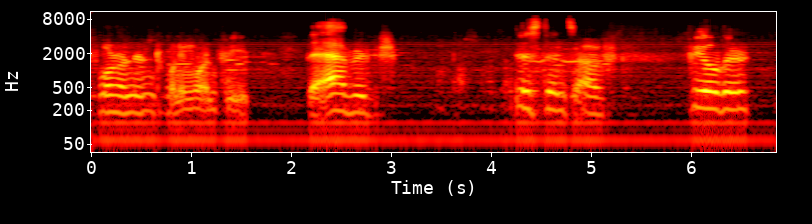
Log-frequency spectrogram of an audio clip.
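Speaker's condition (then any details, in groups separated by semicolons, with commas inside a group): Cerebral palsy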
